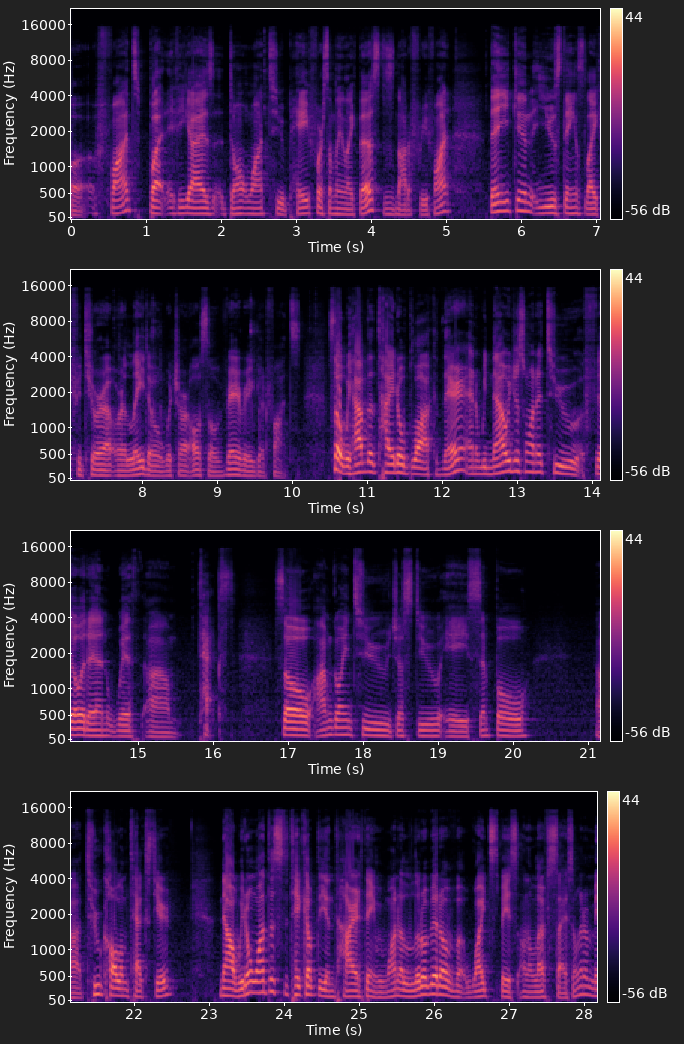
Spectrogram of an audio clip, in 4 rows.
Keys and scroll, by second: 8.2 shift+w, 9.5 w.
